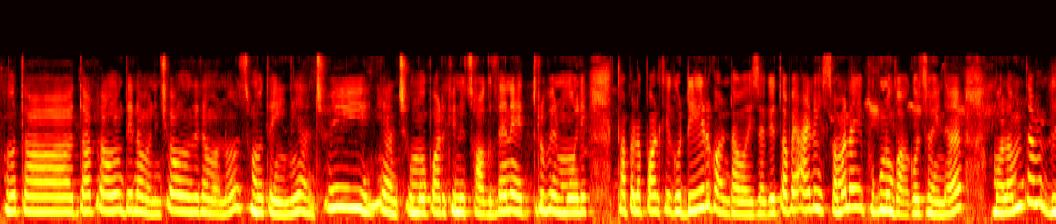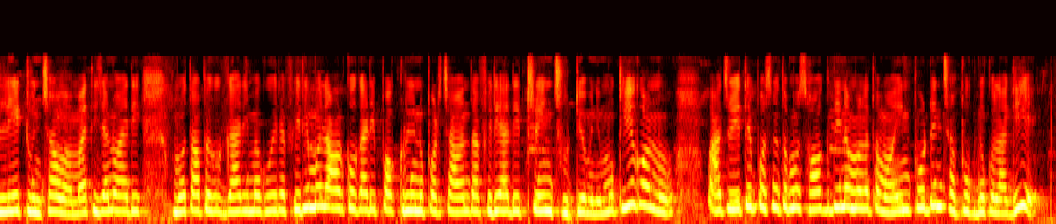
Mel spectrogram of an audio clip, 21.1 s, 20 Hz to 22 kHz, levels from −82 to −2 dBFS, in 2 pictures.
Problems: none marked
